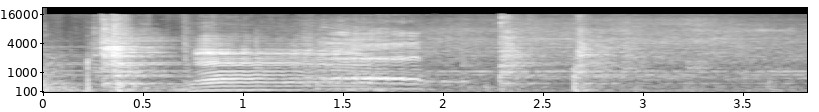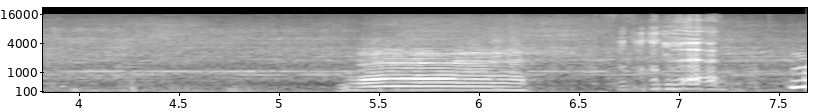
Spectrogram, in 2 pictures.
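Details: On an Irish regenerative farm in County Kilkenny, Zwartbles lambs bleat, failing to recognise their shorn mother. Two strong, rich, wavering bleats are separated by a few seconds, with clicks and rustling between them.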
